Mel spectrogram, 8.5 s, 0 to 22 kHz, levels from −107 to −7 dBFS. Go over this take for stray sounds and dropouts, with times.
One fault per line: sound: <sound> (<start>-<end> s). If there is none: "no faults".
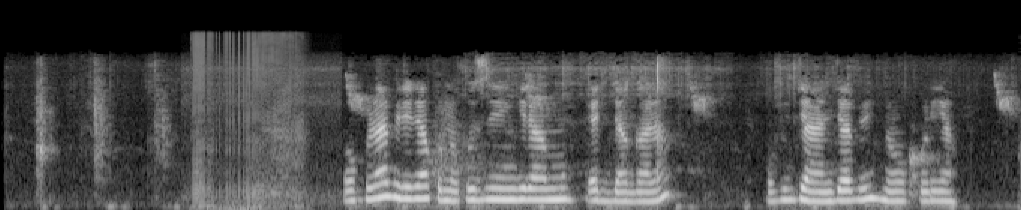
sound: squeak (1.6-2.6 s)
